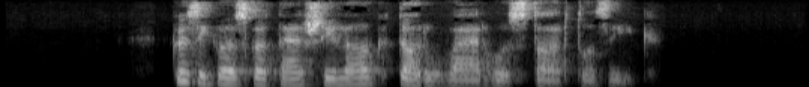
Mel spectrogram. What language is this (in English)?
Hungarian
